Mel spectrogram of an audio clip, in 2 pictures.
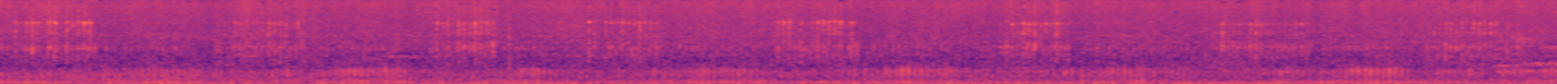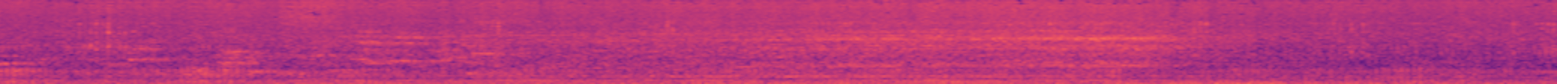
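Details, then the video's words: Sleeping domestic cat snoring with heavy breaths, producing an unbroken low, grainy rumble at steady volume, softly pulsing, with faint higher rustles toward the end. "Cat Snoring N Cat Heavy Breathing Sound"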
